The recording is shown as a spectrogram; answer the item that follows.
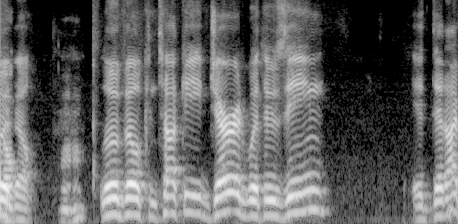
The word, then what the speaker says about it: Uzin: Louisville Kentucky Jared with usen did I pronounce that right uh the Germans pronounce it uten so yeah uten and uh I'm out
